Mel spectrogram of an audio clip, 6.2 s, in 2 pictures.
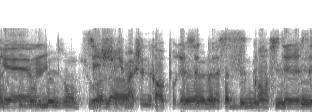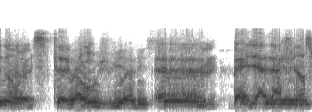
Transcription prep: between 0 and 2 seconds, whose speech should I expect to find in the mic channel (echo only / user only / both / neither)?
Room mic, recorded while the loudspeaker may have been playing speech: echo only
